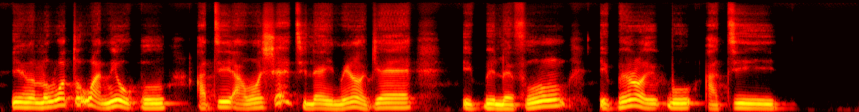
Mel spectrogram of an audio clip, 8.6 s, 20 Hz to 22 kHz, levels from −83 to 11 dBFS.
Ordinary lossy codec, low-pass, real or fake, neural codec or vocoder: none; none; fake; autoencoder, 48 kHz, 32 numbers a frame, DAC-VAE, trained on Japanese speech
